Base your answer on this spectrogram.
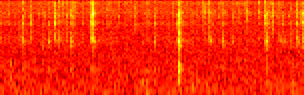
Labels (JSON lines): {"label": "ambient", "recorder": "HydroMoth"}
